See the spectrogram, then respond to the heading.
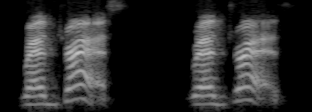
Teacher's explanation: words together we say R very good red dress red dress I only say the letter d one time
